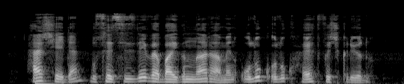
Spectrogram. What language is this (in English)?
Turkish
